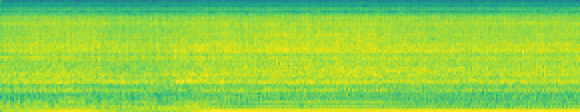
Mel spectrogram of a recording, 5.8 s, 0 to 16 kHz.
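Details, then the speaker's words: Yamaha XS650 twin, freshly reinstalled engine after oil-burning repair, first run, warmed up: steady even low idle thrum, quiet, no pinging or knocking; smoking, owner hopes it is break-in. Normal idle. "cool well it runs actually pretty good so it's quiet too no pinging or weird noises going on so that's a good sign"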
